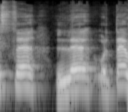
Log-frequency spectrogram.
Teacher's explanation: हिंदी में देखिए त वर्ग ल आ जाएगा। इसमें स आ जाएगा। ये दंते से बोले जाते हैं।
